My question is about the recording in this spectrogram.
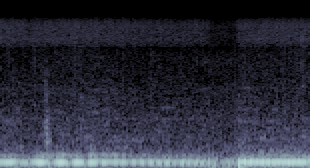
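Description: A steady low hum that sags briefly about one and a half seconds in and comes back with a low thump.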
